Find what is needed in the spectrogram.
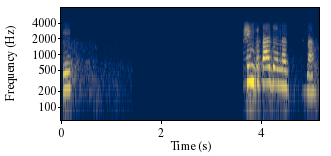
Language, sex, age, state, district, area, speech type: Hindi, female, 45-60, Uttar Pradesh, Lucknow, rural, conversation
